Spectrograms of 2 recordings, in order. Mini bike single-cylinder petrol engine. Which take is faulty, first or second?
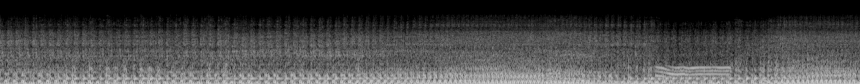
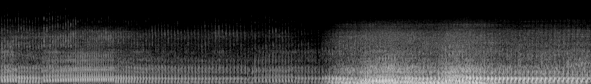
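first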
